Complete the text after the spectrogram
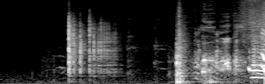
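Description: Several young men laugh loudly together.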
